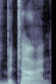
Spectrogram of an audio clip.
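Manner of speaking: Bataan said "buh-TAHN"; chosen pronunciation. Shown as a demonstration. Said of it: "You'll notice I pronounce".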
